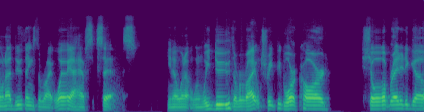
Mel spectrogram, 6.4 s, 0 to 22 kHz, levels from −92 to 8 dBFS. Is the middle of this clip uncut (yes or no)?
no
